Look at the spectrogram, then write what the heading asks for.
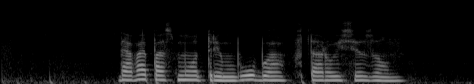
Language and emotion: Russian, neutral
